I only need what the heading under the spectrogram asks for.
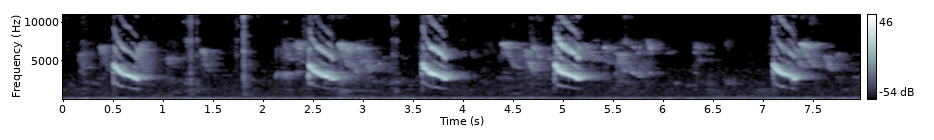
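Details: Female common iora calling while other ioras answer: repeated loud downslurred chirps every second or two, mixed with softer twittering notes and a few brief clicks, over light low hum.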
